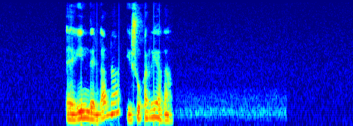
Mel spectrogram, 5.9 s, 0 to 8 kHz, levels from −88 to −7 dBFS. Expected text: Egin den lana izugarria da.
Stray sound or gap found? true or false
false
